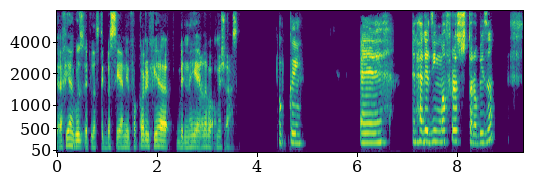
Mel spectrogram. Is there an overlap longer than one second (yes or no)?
no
